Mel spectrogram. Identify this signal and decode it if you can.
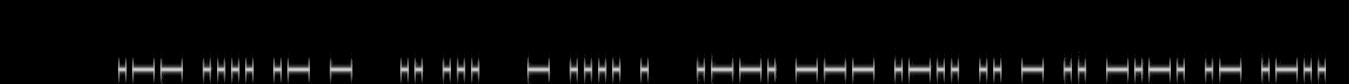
Morse code, heard as a keyed tone, about 17 wpm, 700 Hz. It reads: WHAT IS THE POLITICAL
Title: Sentences from Top 1000 Words - Review Part 5 - 17wpm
